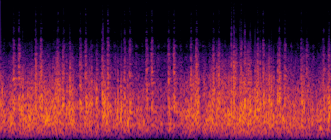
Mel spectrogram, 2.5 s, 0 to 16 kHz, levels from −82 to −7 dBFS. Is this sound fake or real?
real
